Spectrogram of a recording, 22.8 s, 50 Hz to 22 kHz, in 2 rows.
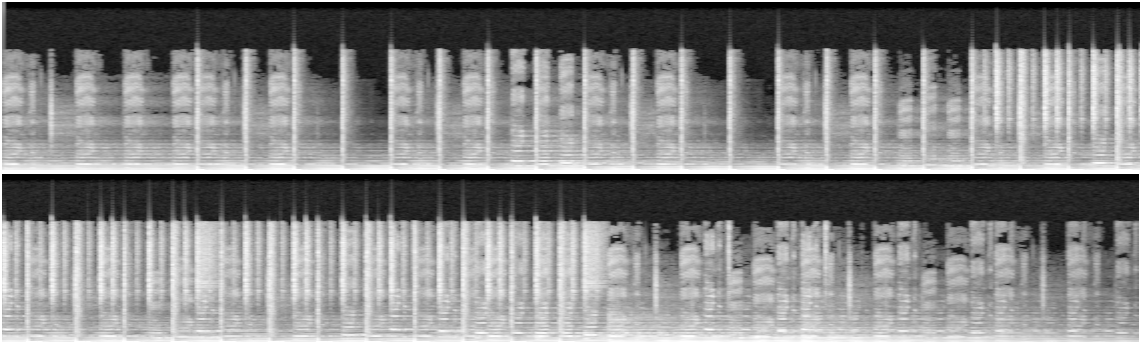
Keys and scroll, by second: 1.1 9, 1.3 7, 5.1 ctrl+1, 6.1 space, 11.7 space, 17.8 ctrl+0.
